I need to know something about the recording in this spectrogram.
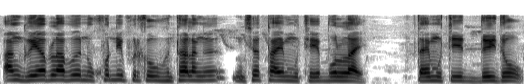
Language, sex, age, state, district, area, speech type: Bodo, male, 45-60, Assam, Baksa, urban, spontaneous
